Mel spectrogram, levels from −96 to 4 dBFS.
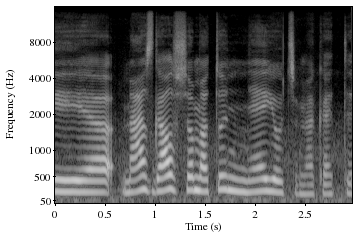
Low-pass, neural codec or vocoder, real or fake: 14.4 kHz; autoencoder, 48 kHz, 128 numbers a frame, DAC-VAE, trained on Japanese speech; fake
